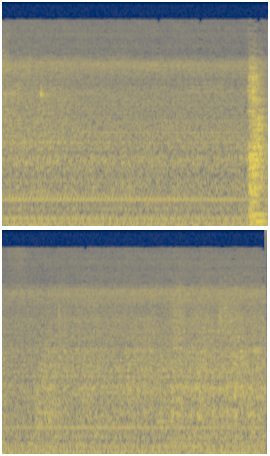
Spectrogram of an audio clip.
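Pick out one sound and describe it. An excavator engine hums steadily from inside a closed cab.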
